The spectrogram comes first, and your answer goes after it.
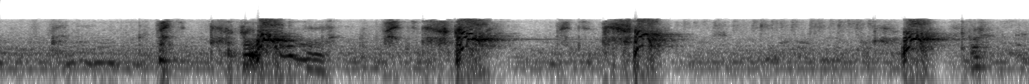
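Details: Pet dog giving loud, sharp barks and yips in bursts spaced a second or two apart, some drawn out slightly, with a person talking between them.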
